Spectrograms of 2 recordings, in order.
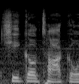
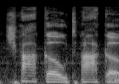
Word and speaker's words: Choco Taco: am i again yes it's not a chico taco it's a choco taco man i spoke because it's like chocolate it's a chocolate taco i am spoken well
